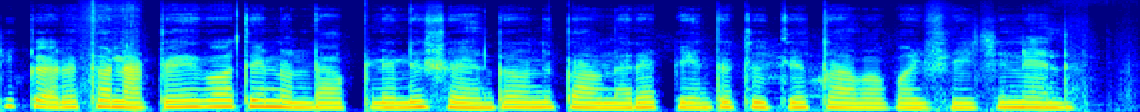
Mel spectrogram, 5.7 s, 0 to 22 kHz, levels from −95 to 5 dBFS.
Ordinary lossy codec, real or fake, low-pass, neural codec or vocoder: none; fake; none; codec, 44.1 kHz, 3.4 kbps, Pupu-Codec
